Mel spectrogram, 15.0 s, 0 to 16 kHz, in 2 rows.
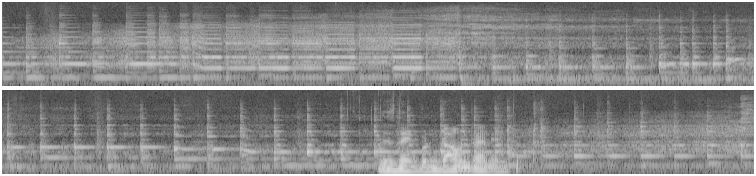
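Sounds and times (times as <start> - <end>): music through small loudspeaker: 0.0 - 15.0.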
